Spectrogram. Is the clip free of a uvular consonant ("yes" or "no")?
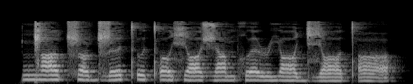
no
